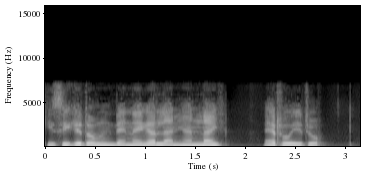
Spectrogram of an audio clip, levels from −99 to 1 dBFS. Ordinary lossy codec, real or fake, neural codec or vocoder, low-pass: none; fake; codec, 16 kHz, 0.5 kbps, FunCodec, trained on LibriTTS, 25 frames a second; 7.2 kHz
